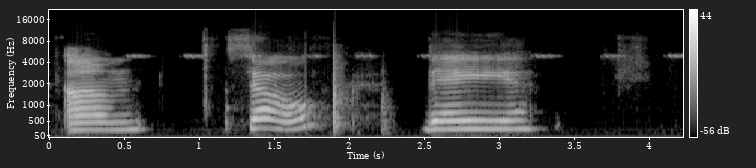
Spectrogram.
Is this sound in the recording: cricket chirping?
yes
